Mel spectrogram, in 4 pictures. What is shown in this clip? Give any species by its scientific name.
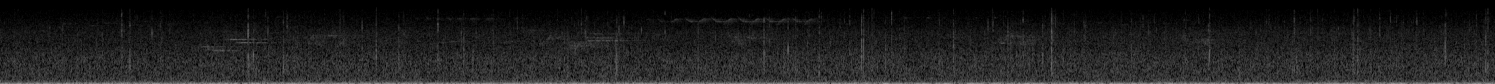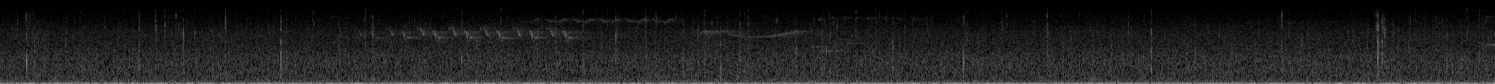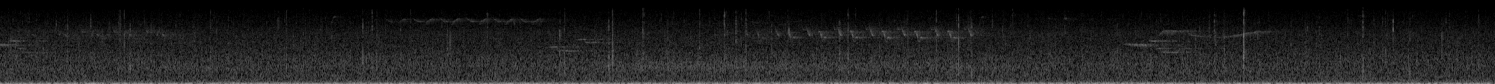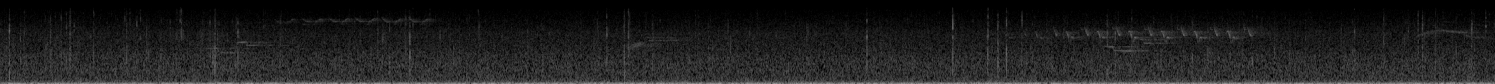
Hylocichla mustelina, unidentified call, Mniotilta varia, Seiurus aurocapilla, Contopus virens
